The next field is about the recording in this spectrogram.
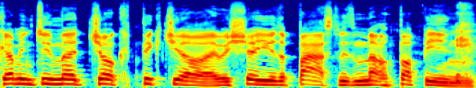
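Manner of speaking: loud, hammed-up, bad French accent. Riffing on casting, play Le Bert the chimney sweeper as Steve Martin in a bad French accent. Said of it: "Doing a bad French accent".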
